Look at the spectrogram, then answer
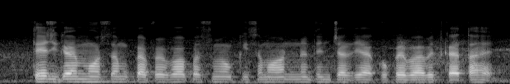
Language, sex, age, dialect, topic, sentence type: Hindi, male, 18-24, Awadhi Bundeli, agriculture, statement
